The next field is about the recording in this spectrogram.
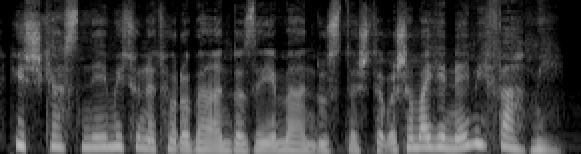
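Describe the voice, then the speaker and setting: A woman's voice: on the low side, expressive, a little mellow, dry recording. Woman reading as a worked-up middle-aged husband in an audiobook, insistent, accusing, dry sound with music. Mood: urgent pleading. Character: agitated, reproachful betrayed husband, middle-aged man.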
